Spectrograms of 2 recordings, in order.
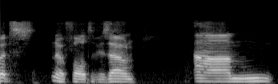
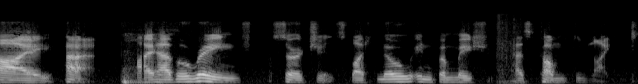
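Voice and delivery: low, dry, dour, droll deadpan delivery; 5 semitones lower, 5 dB quieter than usual. Voicing Izek answering the group's questions: dour, droll voice. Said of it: "The two dour, droll motherfuckers".

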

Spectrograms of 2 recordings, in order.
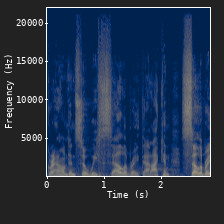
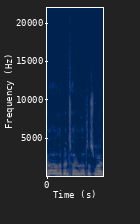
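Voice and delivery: very high, put-on British TV lady voice; 14 semitones higher, 10 dB quieter than usual. Imitating how a British author sounds when reading her book: put-on British accent. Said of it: "She's British".

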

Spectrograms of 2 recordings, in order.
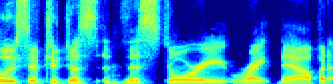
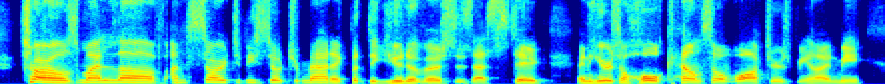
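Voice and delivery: high-pitched, laid-on flowery manner of speaking; 6 semitones higher than usual. Retelling a comic scene, imitating Lilandra's flowery speech. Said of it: "Lilandra shows up with her floral language being like".

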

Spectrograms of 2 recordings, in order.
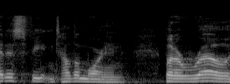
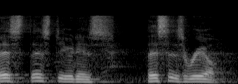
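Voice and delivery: ordinary talk

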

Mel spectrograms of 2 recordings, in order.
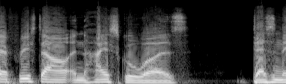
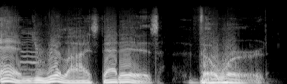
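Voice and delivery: deliberately slowed-down delivery; 5 semitones lower than usual. Repeating the show's plug after being told it was said too fast, with slow delivery. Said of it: "I'll you go slow to it down one more time".

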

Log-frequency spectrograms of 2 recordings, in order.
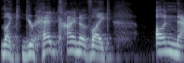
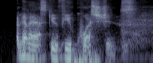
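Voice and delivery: demon voice, lower; 6 semitones lower, 3 dB quieter than usual. Voicing a seven-foot demon questioning a player: demon voice. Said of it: "He looks at you and goes".

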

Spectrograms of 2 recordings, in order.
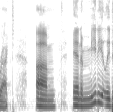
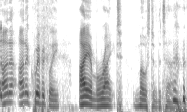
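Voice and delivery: put-on authoritative, confident tone; 3 dB louder than usual. Joking after giving out incorrect information: mock authoritative tone. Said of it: "You see how I said that so authoritatively?".

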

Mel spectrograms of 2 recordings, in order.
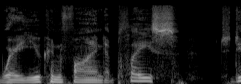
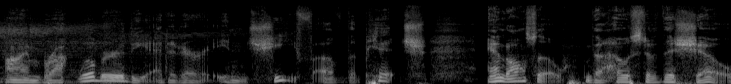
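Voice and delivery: smooth, mellow jazz radio host delivery; 4 dB quieter than usual. The host opening the podcast and welcoming listeners in a smooth jazz voice. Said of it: "doing a smooth jazz voice".

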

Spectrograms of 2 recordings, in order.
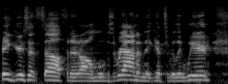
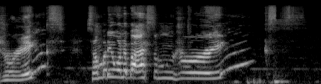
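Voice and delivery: high, swooping vendor call, "drinks" stretched out; 8 semitones higher than usual. Voicing a cart seller calling out behind the party: Loop Daddy voice. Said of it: "hear a familiar voice behind them".

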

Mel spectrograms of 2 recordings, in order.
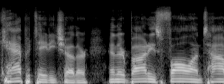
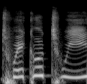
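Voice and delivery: tiny, very high, chirping alien creature voice. Retelling a movie scene, the alien repeats it to the killer; tiny high-pitched alien voice. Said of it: "in a tiny, high-pitched voice".

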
